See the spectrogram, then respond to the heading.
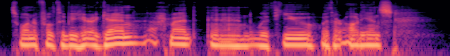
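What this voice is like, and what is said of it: Voice slightly off with a cold. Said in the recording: “I'm recovering from a bit of a cold, so I apologize if my voice is a little bit off”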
